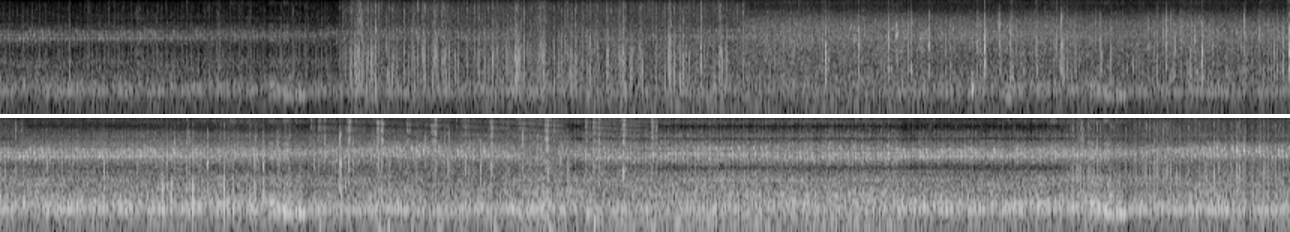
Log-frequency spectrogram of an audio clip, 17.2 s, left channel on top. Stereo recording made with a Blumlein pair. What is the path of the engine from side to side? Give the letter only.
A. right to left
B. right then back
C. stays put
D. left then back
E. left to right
C.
